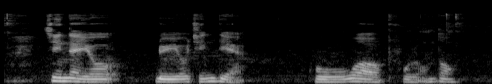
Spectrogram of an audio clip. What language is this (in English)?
Chinese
